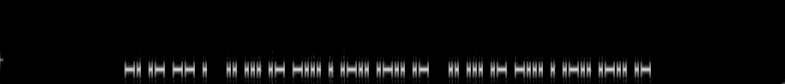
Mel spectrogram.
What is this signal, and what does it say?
Morse code, heard as a keyed tone, about 40 wpm, 700 Hz. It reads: NAME ISABELLA ISABELLA
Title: Practice QSO - Exchange 1 - Beginning - 40wpm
